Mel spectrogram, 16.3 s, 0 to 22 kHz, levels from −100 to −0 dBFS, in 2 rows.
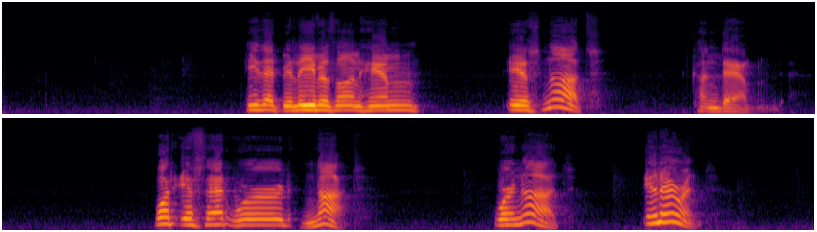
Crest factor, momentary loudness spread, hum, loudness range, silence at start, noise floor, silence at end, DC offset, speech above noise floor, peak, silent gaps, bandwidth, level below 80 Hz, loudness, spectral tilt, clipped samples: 22 dB; 15 LU; none; 10 LU; 2.45 s; -80 dBFS; 1.2 s; under 0.1%; 54 dB; -8 dBFS; none; 5.6 kHz; -72 dBFS; -27 LUFS; -8 dB/octave; under 0.1%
